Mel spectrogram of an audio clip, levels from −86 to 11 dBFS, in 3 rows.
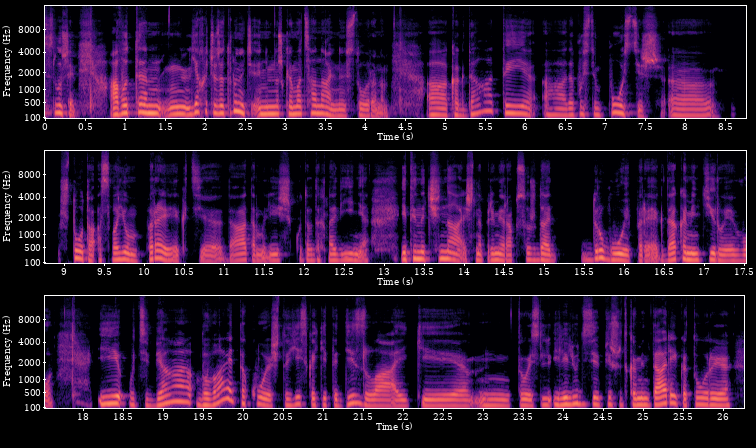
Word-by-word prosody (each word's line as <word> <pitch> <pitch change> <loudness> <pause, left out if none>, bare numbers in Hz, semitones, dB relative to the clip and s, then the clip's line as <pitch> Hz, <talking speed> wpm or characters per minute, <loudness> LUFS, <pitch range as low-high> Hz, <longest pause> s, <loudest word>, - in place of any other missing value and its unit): Слушай, 205 0 -1 0.4
а 170 - +7
вот 210 +2 +3
эм, 205 -3 +7 0.3
м, - - +4
я 175 +7 +3
хочу 230 -2 -2
затронуть, 205 +2 +3
э, - - -4
немножко 185 +1 +3
эмоциональную 185 -6 +1
сторону. 140 - -4 0.4
А 165 -1 0
когда 180 - -3
ты, 195 -4 +1
а, 160 -2 -5
допустим, 165 0 -5
постишь, 195 -4 -1
э, 150 +1 -3 0.6
что-то 190 -8 0
о 145 - -8
своём 165 -1 +1
проекте, 165 -7 -2
да, 155 +2 -3
там, 145 -3 -6
или - - -5
ищешь 150 0 -4
какое-то 150 - -9
вдохновение, 150 +1 -3 0.4
и 175 - +3
ты 175 +3 +1
начинаешь, 180 -2 +2
например, 155 -1 0
обсуждать 155 0 -2 0.3
другой 160 -4 +2
проект, 140 -1 -5
да, 165 +3 +2
комментируя 160 -3 +2
его. 140 0 -4 0.5
И 190 +1 +5
у 165 - -5
тебя 190 +11 0
бывает 175 - +1
такое, 180 -5 -1
что 155 - -5
есть 180 +4 -3
какие-то 160 -1 -4
дизлайки, 145 -3 0
м. 145 0 -3
То 155 -1 +1
есть 145 +2 -3
ль 160 - -1
или 165 +1 +4
люди 175 0 0
тебе 175 -1 0
пишут 170 -2 -6
комментарии, 170 +5 +4
которые, 160 -2 +1
165 Hz, 130 wpm, -23 LUFS, 150-185 Hz, 0.6 s, а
